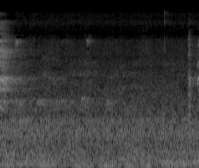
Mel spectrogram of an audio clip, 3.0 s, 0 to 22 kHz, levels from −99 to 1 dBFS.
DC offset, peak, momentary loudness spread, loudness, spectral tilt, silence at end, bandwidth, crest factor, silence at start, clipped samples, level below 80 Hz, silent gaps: under 0.1%; -30 dBFS; 5 LU; -51 LUFS; -2.5 dB/octave; 0 s; 16.5 kHz; 20 dB; 0 s; under 0.1%; -62 dBFS; none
